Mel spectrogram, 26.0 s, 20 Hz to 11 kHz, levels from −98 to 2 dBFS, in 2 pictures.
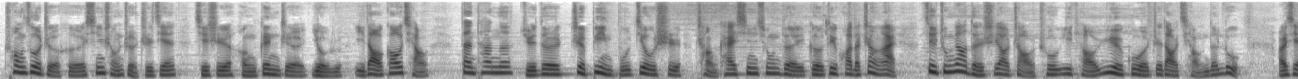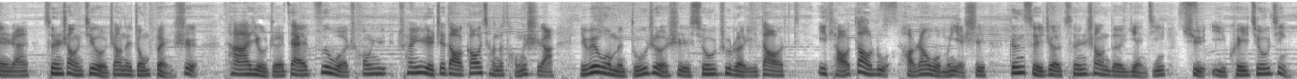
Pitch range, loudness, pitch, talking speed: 130-175 Hz, -25 LUFS, 150 Hz, 290 characters per minute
